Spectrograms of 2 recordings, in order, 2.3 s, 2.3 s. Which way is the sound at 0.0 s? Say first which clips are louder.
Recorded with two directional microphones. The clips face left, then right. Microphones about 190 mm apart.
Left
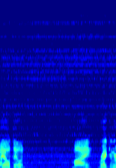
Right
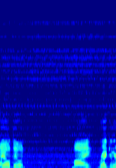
Right 2 dB; 25° right (ahead or behind).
